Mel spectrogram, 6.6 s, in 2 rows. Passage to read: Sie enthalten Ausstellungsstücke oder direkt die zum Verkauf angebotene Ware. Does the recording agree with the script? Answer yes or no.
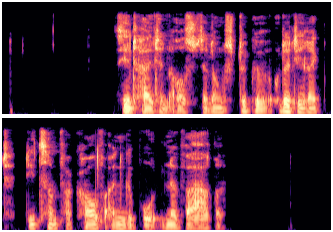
yes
